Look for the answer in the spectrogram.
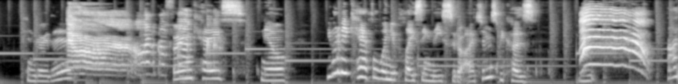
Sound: aaaaa

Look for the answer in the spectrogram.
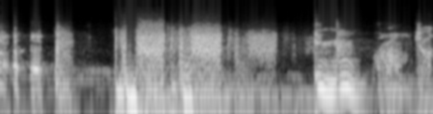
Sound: thwacking

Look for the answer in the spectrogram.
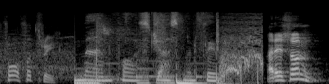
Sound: ad plays again on TV

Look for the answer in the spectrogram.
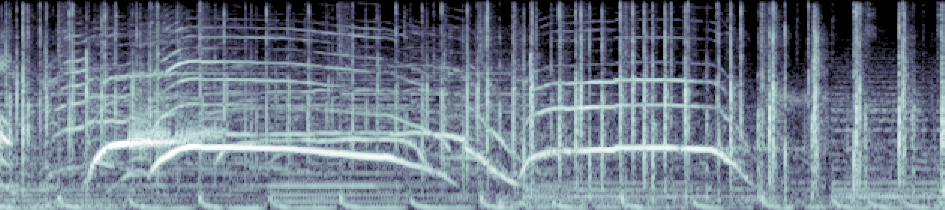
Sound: cheers

